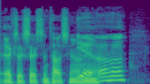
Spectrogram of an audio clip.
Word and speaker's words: XXXTentacion: Yeah, XXXTentacion.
